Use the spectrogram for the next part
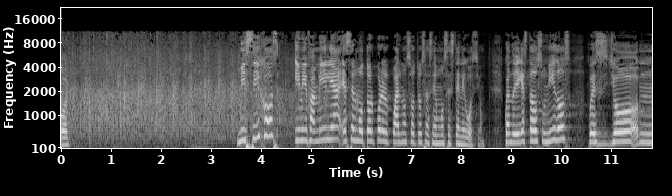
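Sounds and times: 
speech: 0.0s - 0.4s, 3.5s - 11.8s
audience applause: 0.0s - 5.2s.

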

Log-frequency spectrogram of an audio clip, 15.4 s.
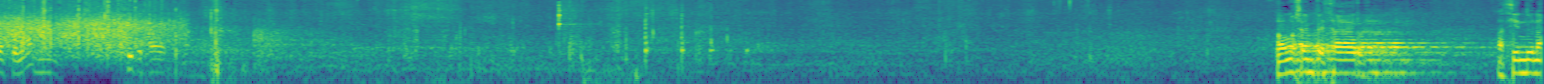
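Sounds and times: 
speech: 0.0s - 0.6s, 1.3s - 2.0s, 12.8s - 13.8s, 15.0s - 15.4s
audience applause: 0.0s - 2.0s.

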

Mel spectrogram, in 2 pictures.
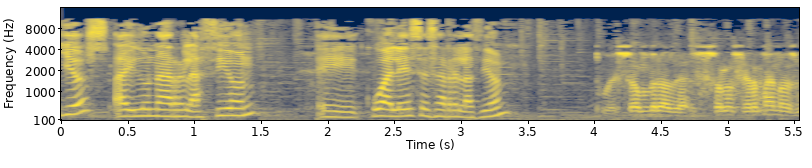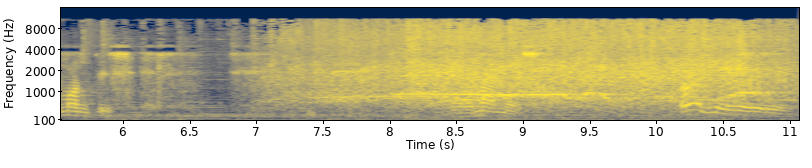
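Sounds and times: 
speech: 0.0s - 6.4s
applause: 7.0s - 11.0s.

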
